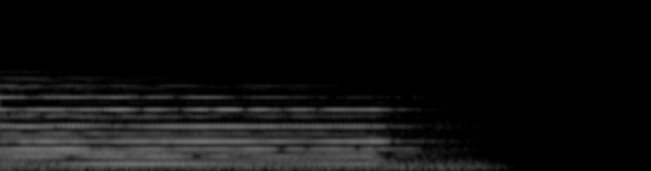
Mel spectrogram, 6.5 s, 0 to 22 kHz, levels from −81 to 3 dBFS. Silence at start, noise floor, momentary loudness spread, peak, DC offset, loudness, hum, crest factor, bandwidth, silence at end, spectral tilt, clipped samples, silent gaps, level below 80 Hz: 0 s; -83 dBFS; 18 LU; -30 dBFS; under 0.1%; -43 LUFS; none; 14 dB; 6.6 kHz; 1.65 s; -8 dB/octave; under 0.1%; none; -68 dBFS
